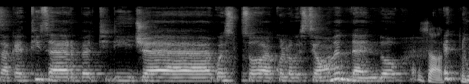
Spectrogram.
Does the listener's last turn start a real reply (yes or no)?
yes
